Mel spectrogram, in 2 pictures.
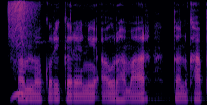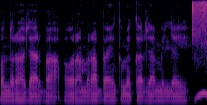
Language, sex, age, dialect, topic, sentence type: Bhojpuri, male, 18-24, Southern / Standard, banking, question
